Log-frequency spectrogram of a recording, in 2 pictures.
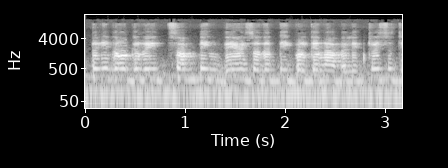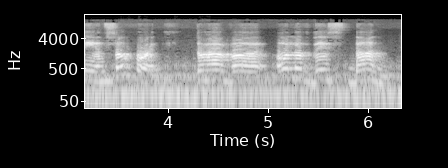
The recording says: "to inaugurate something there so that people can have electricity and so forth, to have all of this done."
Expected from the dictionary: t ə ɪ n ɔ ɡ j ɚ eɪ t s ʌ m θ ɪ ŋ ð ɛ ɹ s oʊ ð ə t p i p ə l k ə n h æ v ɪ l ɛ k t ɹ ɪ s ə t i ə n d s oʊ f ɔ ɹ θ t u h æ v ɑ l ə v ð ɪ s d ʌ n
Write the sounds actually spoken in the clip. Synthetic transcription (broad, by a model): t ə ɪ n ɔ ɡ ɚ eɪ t s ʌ m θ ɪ ŋ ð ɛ ɹ s oʊ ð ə t p i p ə l k ə n h æ v ɪ l ɛ k t ɹ ɪ s ə t i ə n d s oʊ f ɔ ɹ θ t u h æ v ɑ l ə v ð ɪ s d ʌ n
